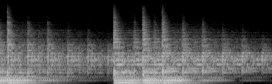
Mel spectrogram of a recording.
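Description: A Schranz synth patch built in Serum 2 with delay and reverb plays as a loud, dense, pulsing tone with sharp hits and a reverberant tail, with no voices.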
